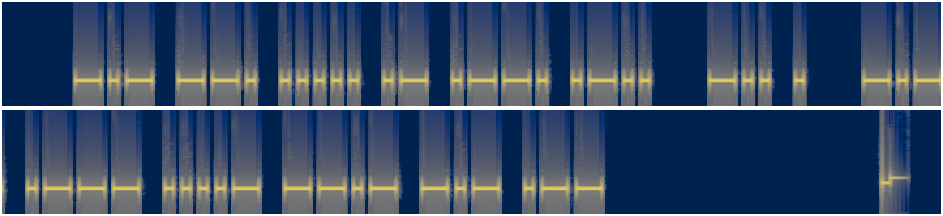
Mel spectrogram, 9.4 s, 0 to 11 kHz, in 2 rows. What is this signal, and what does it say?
Morse code, heard as a keyed tone, about 28 wpm, 700 Hz. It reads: KG5APL DE KJ4QKW
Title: USA Callsign DE Callsign 28wpm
